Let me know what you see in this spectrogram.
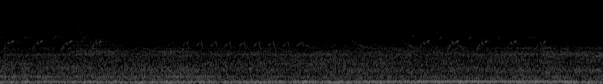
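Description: Birds chirping in the trees: many short chirps in quick runs, over a steady low hum.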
